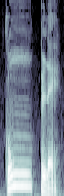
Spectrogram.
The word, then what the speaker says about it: complet: Temps, and then complet, okay, here a T at the end will open it, the sound of the E, so E, okay, plait, complet, complet, and then OM is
